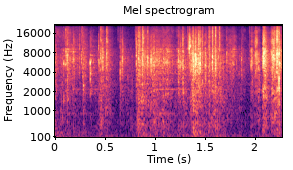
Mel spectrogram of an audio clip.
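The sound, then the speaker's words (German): A small 110-gram bag of paprika chips crinkles and rustles as it is opened, in quick, uneven bursts, bright crackling with no speech. “Die Tüten waren auch so kleine Tüten.”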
